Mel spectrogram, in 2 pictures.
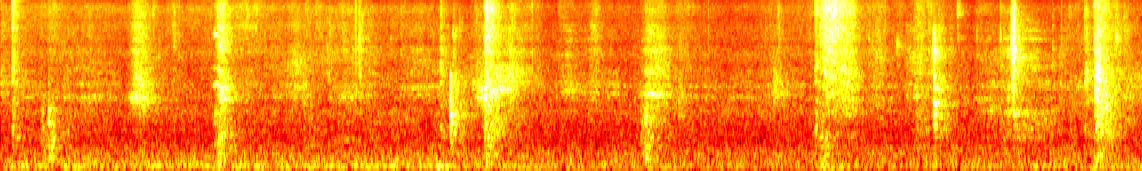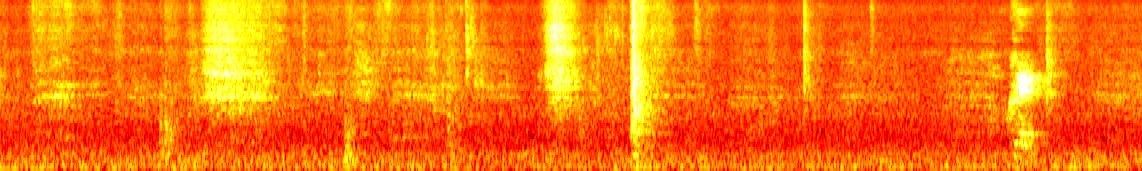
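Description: A man's hands and feet thud on the floor during an exercise.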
